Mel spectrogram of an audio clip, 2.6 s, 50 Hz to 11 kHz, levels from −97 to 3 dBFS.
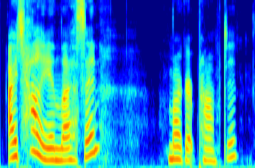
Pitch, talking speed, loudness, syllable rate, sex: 265 Hz, 95 wpm, -21 LUFS, 6.6 syllables/s, female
